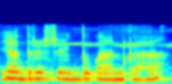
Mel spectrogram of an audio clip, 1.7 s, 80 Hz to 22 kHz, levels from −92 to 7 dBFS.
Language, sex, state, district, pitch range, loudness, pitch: Hindi, female, Jharkhand, Garhwa, 260-280 Hz, -14 LUFS, 270 Hz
